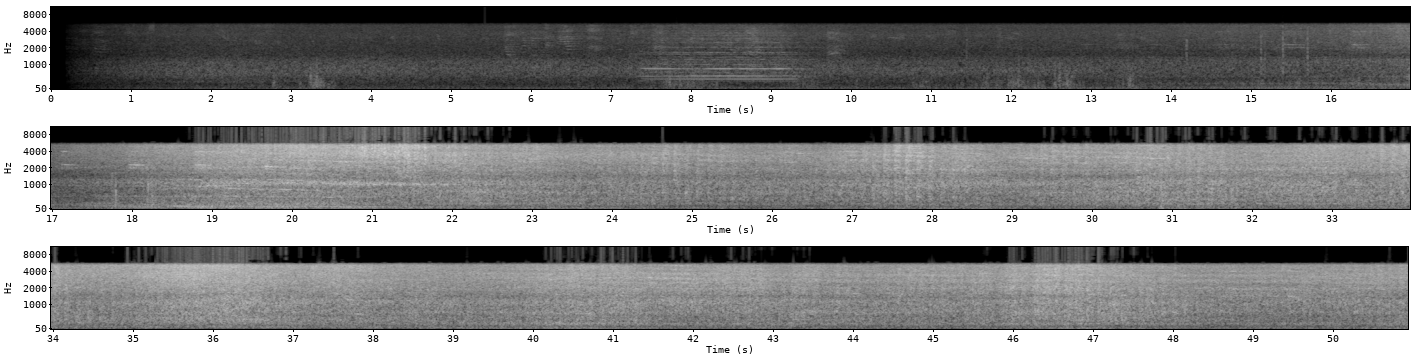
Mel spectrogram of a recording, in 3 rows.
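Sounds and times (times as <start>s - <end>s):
diesel locomotive engines rumbling: 0.8s - 50.9s
freight cars rattling over rails: 14.6s - 50.9s.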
